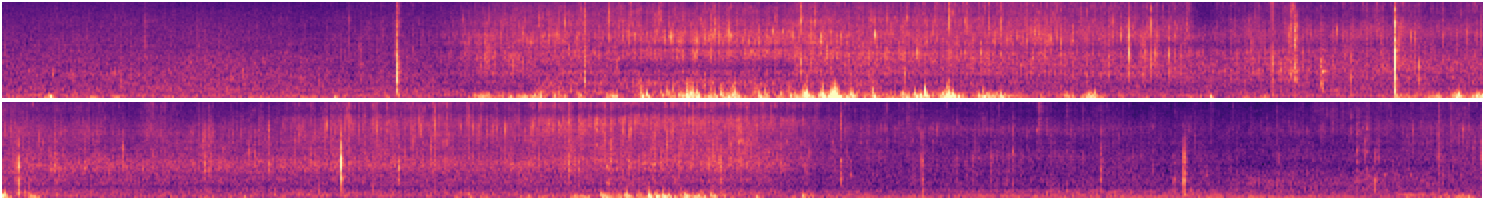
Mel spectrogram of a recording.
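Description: Duck offal sizzling in a frying pan, stirred with long bamboo chopsticks that knock against the pan. The sizzle swells about five seconds in and dies down after about twenty-three seconds, with a few sharp clicks along the way.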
